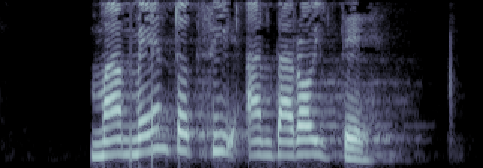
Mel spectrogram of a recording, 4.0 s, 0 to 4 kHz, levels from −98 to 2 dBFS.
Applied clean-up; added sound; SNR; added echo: none; none; none; none.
